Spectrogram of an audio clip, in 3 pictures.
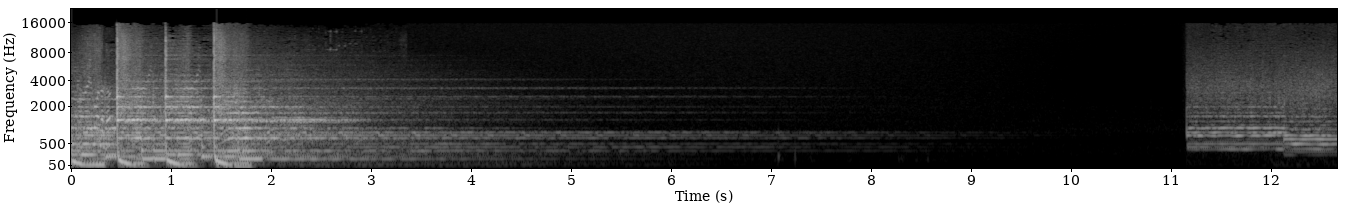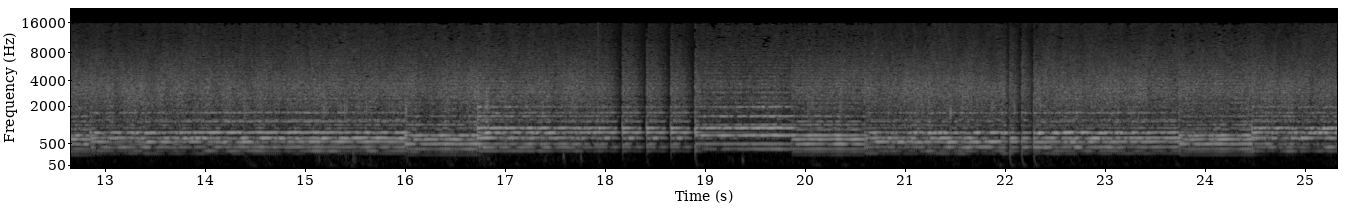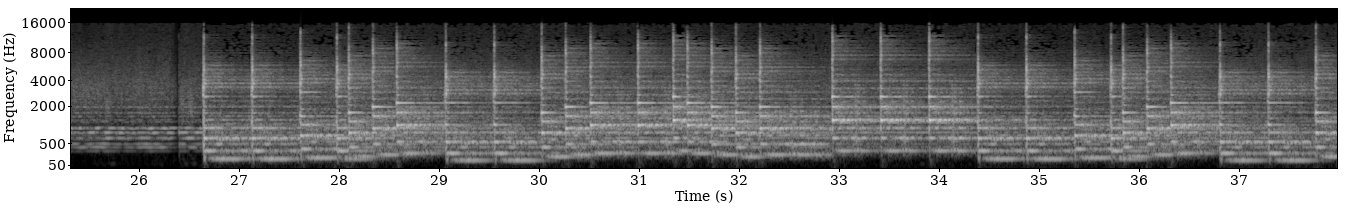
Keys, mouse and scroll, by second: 27.0-32.8 drag.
